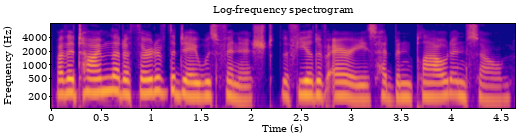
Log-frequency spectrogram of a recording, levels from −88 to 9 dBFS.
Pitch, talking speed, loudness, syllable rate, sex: 205 Hz, 260 wpm, -17 LUFS, 5.2 syllables/s, female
